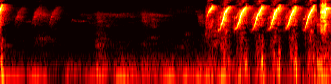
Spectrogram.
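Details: Masteran training song with harsh chirping: a few faint soft notes and a quiet stretch, then a loud run of eight sharp upward-sweeping chirps delivered about four per second.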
